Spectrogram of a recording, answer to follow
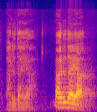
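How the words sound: The name is called in a warm, loving way.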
